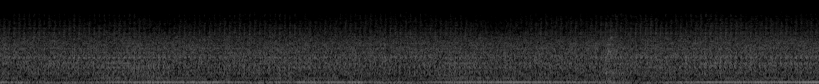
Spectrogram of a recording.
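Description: Steady low hum with an even hiss underneath, unchanging throughout: background noise of the room picked up by a phone microphone.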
